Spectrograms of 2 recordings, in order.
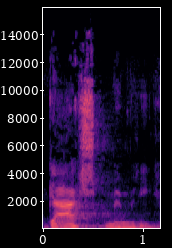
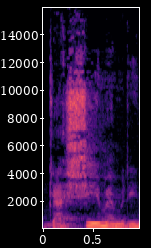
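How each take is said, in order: First: Cache is said as one syllable, 'cash'. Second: Cache is said with two syllables, ending 'ay'. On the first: The speaker calls it right. "It is pronounced as कैश memory" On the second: The speaker calls it wrong. "कैशे memory नहीं है"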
